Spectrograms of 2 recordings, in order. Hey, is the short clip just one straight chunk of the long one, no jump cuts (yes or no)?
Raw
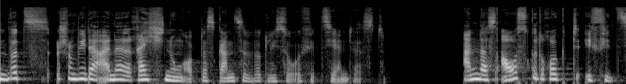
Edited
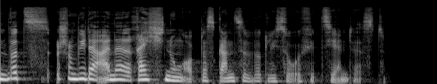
yes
